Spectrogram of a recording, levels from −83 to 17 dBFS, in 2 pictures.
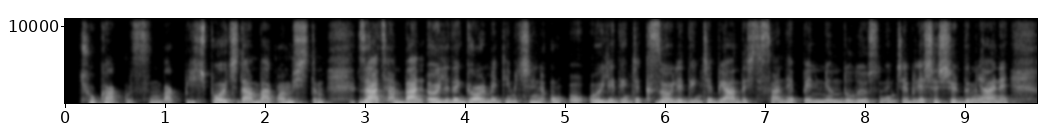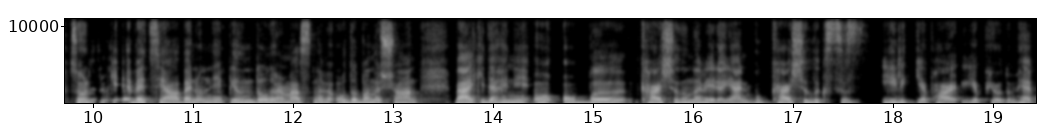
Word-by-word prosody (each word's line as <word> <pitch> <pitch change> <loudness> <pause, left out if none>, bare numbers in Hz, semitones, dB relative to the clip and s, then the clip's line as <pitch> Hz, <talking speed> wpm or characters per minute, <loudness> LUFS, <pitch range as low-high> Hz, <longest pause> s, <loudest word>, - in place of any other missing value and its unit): Çok 225 -1 -6
haklısın 190 -1 -6
bak. 185 0 -6
Hiç 290 +3 -6
bu 290 - +4
açıdan 255 0 +2
bakmamıştım. 205 -4 -1 0.3
Zaten 255 - +5
ben 240 +2 +6
öyle 230 +6 +5
de 275 - +7
görmediğim 245 +8 +3
için, 250 -9 -5
hani, - - -4
o 215 +2 -3
o 220 - -5
öyle 245 +1 0
deyince, 290 -1 -4
kız 235 -6 -3
öyle 225 0 +1
deyince, 280 0 -4
bir 220 - -1
anda, 205 0 +1
işte, 210 -1 -10
"Sen 275 0 -5
hep 295 0 -5
benim 255 -1 -1
yanımda 250 0 -1
oluyorsun" 255 +2 -2
deyince 345 -1 -6
bile 275 +1 -1
şaşırdım, 230 +1 -2
yani. 200 -6 -1 0.3
Sonra 330 -1 +1
dedim 370 +8 -10
ki, 420 - -6
"Evet 305 -2 +3
ya, 200 -2 +2
ben 225 +3 +5
onun 285 +3 -2
hep 295 -1 -5
yanında 245 +1 +2
oluyorum 235 -7 +2
aslında 210 +11 -1
ve 305 - -1
o 245 -3 -1
da 275 -3 +5
bana 245 +3 +1
şu 275 -4 -1
an 240 +6 -2 0.4
belki 245 +3 +5
de, 270 - +5
hani, 245 -2 -2
o 225 +2 -1
o 210 -2 -1
bağı 210 +6 +3
karşılığında 225 +1 0
veriyor." 180 -3 0
Yani, 190 +1 -2
bu 225 -1 -8
karşılıksız 245 +3 -2 0.2
iyilik 220 +1 -4
yapar 195 -2 -1
yapıyordum 180 0 -5
hep. 215 - -2
240 Hz, 200 wpm, -22 LUFS, 210-270 Hz, 0.4 s, de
